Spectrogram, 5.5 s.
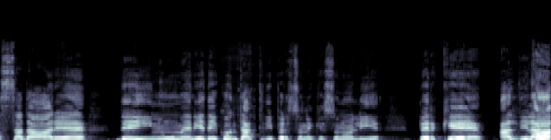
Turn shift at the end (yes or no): no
